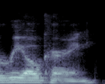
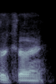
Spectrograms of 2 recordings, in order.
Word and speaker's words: recurring: Is it recurring or reoccurring? How do you spell that word? There's no O in it. Yeah. Yeah, it's recurring.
